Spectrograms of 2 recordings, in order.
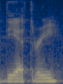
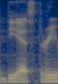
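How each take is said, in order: First: The second letter is said with an F sound. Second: The second letter is said with an S sound. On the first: The speaker calls it wrong. "but he says DF3" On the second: The speaker calls it right. "we would say DS3"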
